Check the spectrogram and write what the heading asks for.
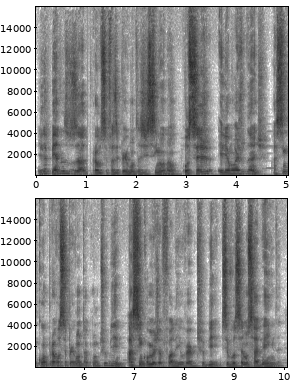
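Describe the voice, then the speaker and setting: A man's voice: a little high, darkish tone, faint music behind. Upbeat Brazilian man teaching English. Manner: upbeat, chatty, repeats examples slowly. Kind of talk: casual online lesson.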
